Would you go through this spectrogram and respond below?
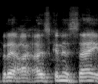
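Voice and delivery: talking through high, loud laughter.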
